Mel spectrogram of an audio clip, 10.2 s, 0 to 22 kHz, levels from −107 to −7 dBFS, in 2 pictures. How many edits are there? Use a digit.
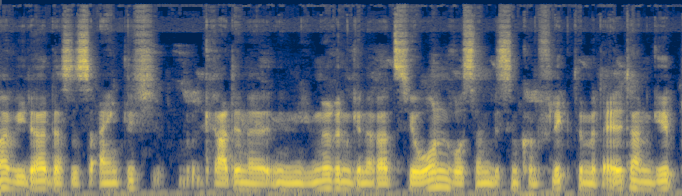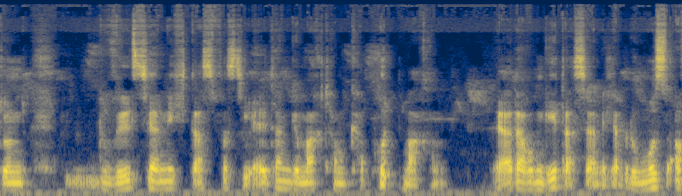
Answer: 0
